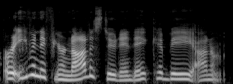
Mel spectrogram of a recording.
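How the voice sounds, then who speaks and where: A woman's voice: fairly high pitch, lively intonation, quick pace, dry recording, studio quality. A woman hosting a podcast interview, conversational and leaning on "you know". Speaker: podcast host. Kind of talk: casual interview talk.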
